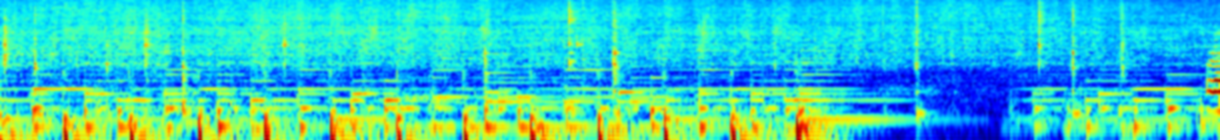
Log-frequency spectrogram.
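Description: Onion-tomato masala with ground spices sizzling in hot oil in a metal kadai, stirred with a black spatula that scrapes and knocks against the pan at irregular intervals.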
